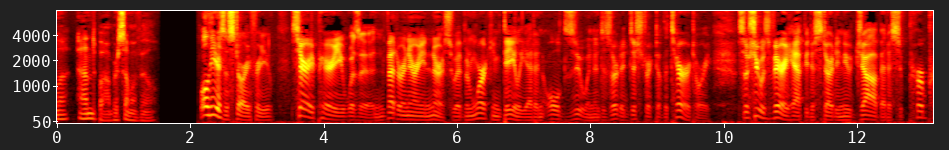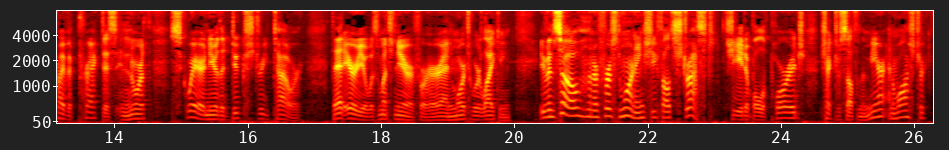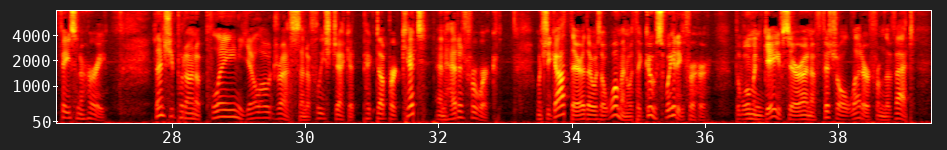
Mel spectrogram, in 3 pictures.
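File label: indiana, International Dialects of English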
